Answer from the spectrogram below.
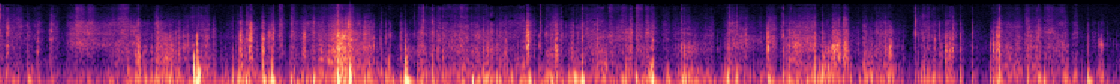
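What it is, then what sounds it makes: Beeswax-coated cotton food wrap. A large polka-dot beeswax-coated cotton food wrap sheet behind the microphone is scratched with long nails and crinkled by hand. The result is a steady stream of soft crackling, scraping and crinkling, mostly low and muffled, with occasional sharper louder crinkles standing out.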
